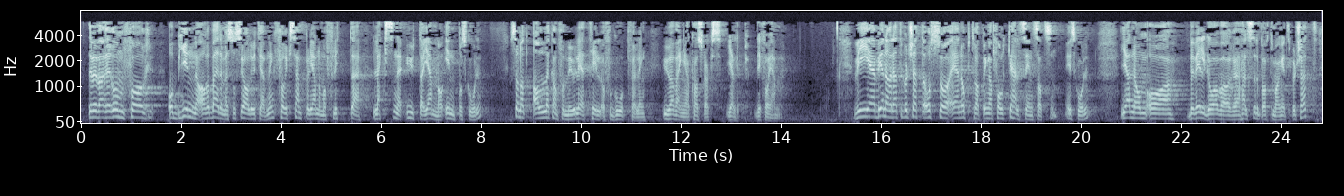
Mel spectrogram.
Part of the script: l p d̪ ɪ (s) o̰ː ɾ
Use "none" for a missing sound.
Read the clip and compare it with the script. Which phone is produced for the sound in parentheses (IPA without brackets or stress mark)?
f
